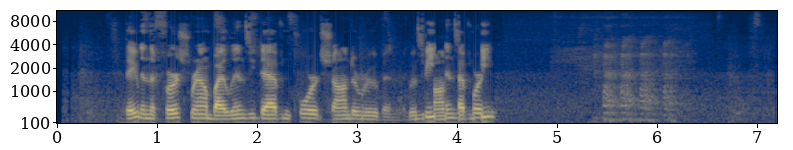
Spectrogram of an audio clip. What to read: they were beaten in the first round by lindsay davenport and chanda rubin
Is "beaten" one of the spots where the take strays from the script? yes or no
yes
